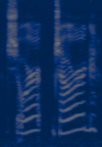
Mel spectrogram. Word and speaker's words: Joerg: So the person that made this for the book is called Faye Jorg. Her last name is spelled Joerg.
